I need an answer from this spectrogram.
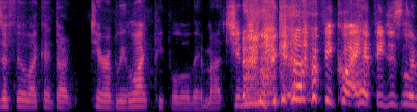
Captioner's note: laughs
